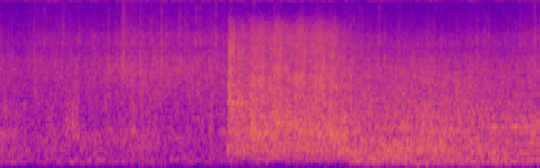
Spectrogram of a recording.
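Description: Thunderstorm: steady rain, then a sudden loud thunderclap a little under two seconds in that slowly dies away.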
